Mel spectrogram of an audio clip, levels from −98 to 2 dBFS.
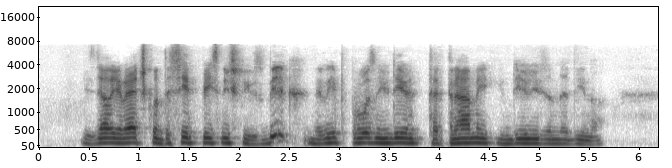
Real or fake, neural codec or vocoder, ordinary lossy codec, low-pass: fake; codec, 16 kHz, 1.1 kbps, Voila-Tokenizer; none; none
